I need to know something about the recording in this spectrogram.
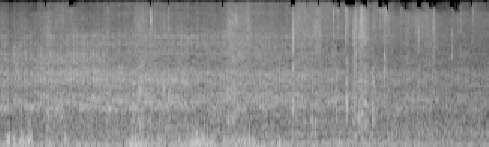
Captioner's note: wind blowing; shoes crunching on gravel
